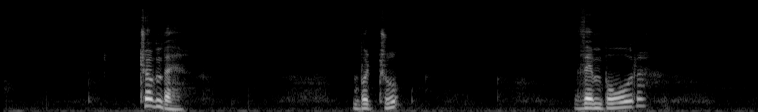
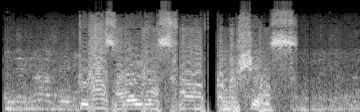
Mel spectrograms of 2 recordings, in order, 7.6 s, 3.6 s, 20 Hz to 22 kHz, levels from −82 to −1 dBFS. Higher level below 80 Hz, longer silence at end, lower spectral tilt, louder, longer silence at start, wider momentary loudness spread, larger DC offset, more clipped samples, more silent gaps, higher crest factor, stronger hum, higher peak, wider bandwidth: second, -64 dBFS vs -26 dBFS; first, 1.15 s vs 0 s; first, -7 dB/octave vs -3 dB/octave; second, -29 LUFS vs -8 LUFS; first, 1.4 s vs 0.05 s; first, 18 LU vs 13 LU; neither; second, under 0.1% vs 0.7%; neither; first, 22 dB vs 10 dB; neither; second, -12 dBFS vs 0 dBFS; second, 8.2 kHz vs over 20 kHz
